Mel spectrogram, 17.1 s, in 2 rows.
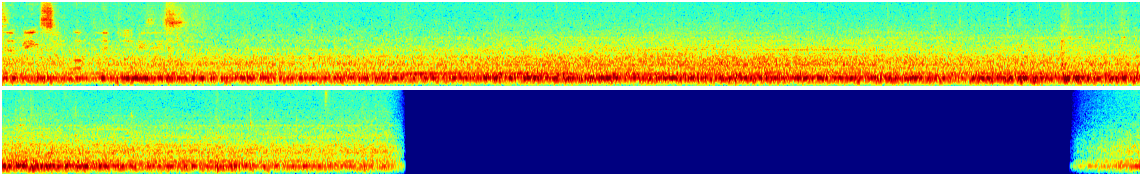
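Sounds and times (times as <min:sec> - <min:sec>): car engine cruising: 0:00.0 - 0:11.6, 0:16.6 - 0:17.0
road noise: 0:00.0 - 0:11.6, 0:16.6 - 0:17.0.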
